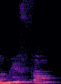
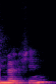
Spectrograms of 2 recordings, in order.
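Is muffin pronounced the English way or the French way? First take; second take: French; English. First: It is pronounced with a French-style sound. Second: It is pronounced with an English-style sound.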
